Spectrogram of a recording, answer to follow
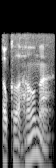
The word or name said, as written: Oklahoma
